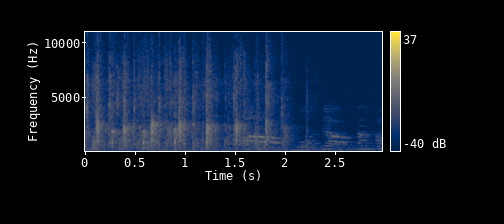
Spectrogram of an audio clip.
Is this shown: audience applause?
yes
